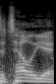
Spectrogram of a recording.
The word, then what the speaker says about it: atelier: It's Atelier. It's a French word for like an artist studio.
